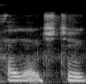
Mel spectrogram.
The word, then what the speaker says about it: out: The first word is the word at aht. We use that instead of saying out. Like I'm going outside.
